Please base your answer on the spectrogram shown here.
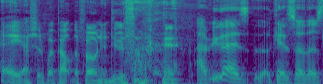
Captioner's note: laughing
